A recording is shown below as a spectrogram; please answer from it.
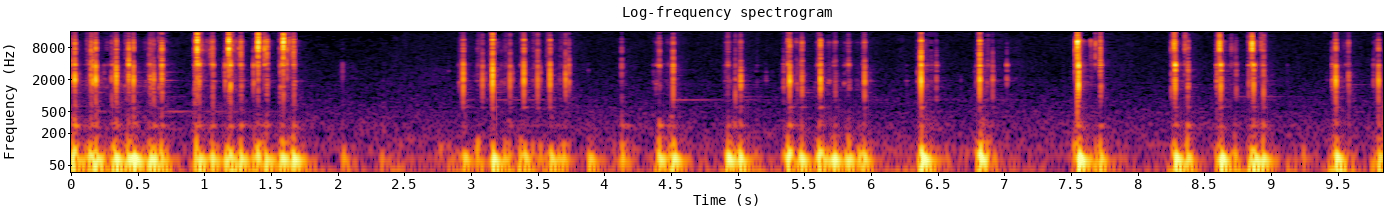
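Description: Fingertips press the Cherry MX mechanical switches on a small clear plastic 3x3 key switch tester, making rapid, bright, sharp clicks and clacks with a low thock under each press. The presses come in quick bursts, with a short pause about two seconds in before the tapping resumes.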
